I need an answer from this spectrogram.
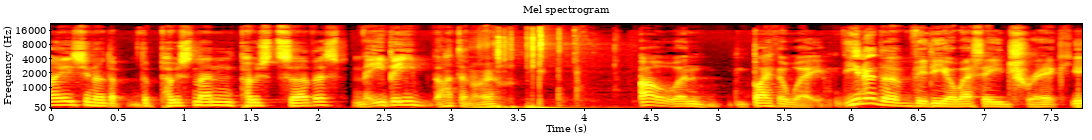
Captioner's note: snip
